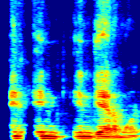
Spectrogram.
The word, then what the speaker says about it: Inganamort: Fantasia and Inganamort, It's is that how you say it, his name? In Ganamore. Yep, that's correct.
